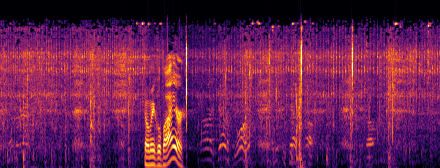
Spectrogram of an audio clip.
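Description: A bicycle rattles and knocks over bumps.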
